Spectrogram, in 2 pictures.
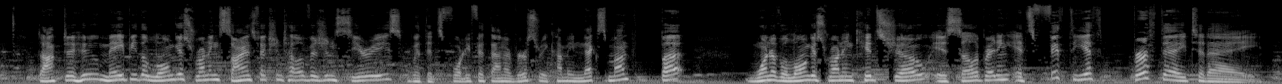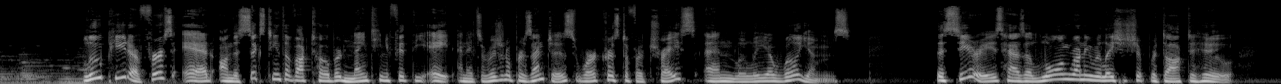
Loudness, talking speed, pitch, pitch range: -23 LUFS, 145 wpm, 170 Hz, 145-195 Hz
